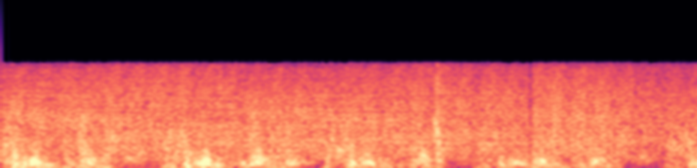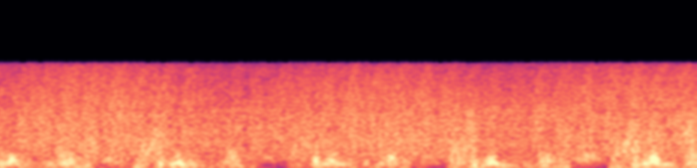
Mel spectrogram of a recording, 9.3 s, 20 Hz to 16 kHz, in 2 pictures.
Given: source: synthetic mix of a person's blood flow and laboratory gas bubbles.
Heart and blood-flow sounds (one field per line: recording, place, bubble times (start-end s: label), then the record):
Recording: Doppler ultrasound of blood flow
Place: precordium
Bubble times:
0.00-0.17 s: bubbles
1.68-2.00 s: bubbles
2.87-2.96 s: bubbles
7.61-7.80 s: bubbles
9.16-9.30 s: bubbles
From the record:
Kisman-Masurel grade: 121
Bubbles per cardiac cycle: 1 to 2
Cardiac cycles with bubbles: 10 to 50%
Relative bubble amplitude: barely perceptible (0.100 to 0.250)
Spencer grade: 2 (many but less than half of the cardiac periods contain bubble signals, singularly or in groups)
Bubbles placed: only in the low amplitude regions of the cardiac cycle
